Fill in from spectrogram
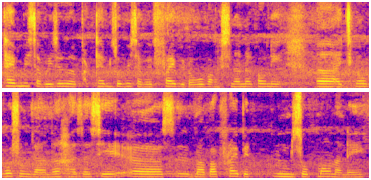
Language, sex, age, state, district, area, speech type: Bodo, female, 18-30, Assam, Chirang, rural, spontaneous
